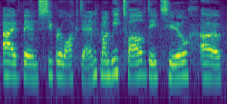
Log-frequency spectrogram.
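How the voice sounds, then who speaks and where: Young woman, Dallas-raised, Igbo first language, vlogger; low voice, candid chatty delivery, light background noise. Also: little pitch movement, takes it slowly, darkish tone, poor audio. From Dallas, Texas. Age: young adult. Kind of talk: casual vlog chat to camera.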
